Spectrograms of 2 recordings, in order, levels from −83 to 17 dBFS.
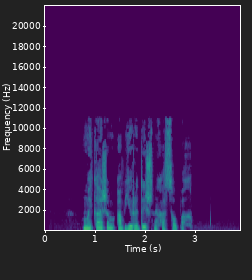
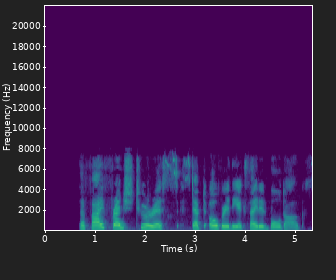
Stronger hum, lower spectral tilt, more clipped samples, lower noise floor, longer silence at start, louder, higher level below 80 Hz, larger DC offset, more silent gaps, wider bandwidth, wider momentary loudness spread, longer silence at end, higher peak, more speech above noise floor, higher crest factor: neither; about the same, -4 dB/octave vs -3.5 dB/octave; neither; second, -73 dBFS vs -86 dBFS; about the same, 0.75 s vs 0.7 s; second, -23 LUFS vs -20 LUFS; second, -76 dBFS vs -70 dBFS; neither; neither; first, 11.5 kHz vs 8 kHz; second, 11 LU vs 15 LU; first, 1.05 s vs 0.3 s; second, -8 dBFS vs -4 dBFS; second, 50 dB vs 65 dB; about the same, 16 dB vs 18 dB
